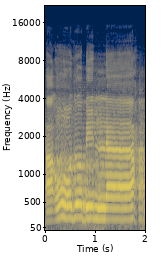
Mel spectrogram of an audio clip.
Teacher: Ya wajib nipis kerana lafaz jalalah baris bawah.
